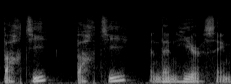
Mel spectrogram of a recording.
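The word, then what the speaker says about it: parties: what you will pronounce the good news is that you won't pronounce these a s or or a s okay so it will go like party party and then here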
